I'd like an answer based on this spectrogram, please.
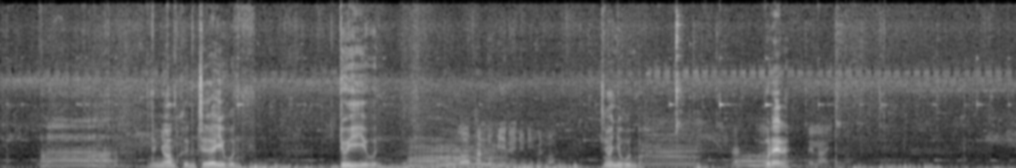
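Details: A chorus of calves crying when they cannot find their mothers: repeated overlapping bawls, some wavering and some steady, rising and falling through the clip, over low rumbling and a thin high hum.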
